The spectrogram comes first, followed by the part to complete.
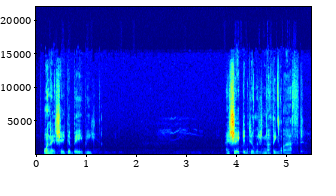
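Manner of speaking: big theatrical dramatic delivery, low and swooping. Performing a bit for a listener, in a dramatic voice. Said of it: "your dramatic voice".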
